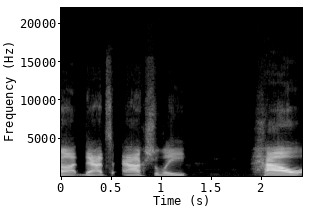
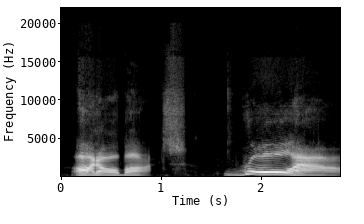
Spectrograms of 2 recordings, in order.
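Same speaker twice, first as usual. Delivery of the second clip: big, long drawn-out delivery; 7 dB louder than usual. Asked on the spot to do Optimus Prime, giving an Optimus Prime impression. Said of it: "Can you do that".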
